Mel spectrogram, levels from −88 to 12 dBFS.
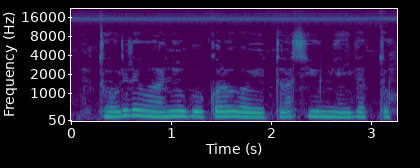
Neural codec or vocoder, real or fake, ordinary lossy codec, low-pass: none; real; none; none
